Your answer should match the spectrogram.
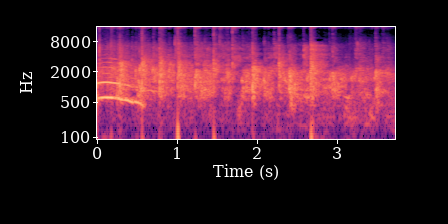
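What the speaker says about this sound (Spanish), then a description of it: "primero un aplauso para todos ustedes por sus exposiciones" Students in a classroom give scattered, uneven hand claps after their presentations. The sharp claps are spaced out rather than forming a full roar, and a few voices are heard among them.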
